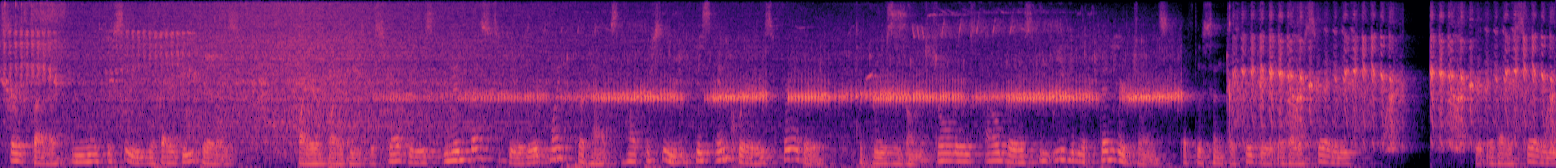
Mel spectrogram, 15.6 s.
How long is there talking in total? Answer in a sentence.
The talking can be heard for 14 seconds in total.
